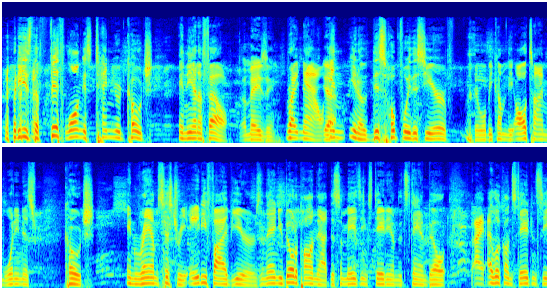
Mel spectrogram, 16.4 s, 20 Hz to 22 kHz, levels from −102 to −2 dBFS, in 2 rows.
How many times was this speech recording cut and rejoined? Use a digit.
2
